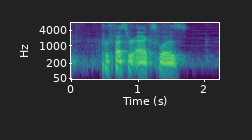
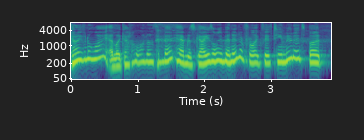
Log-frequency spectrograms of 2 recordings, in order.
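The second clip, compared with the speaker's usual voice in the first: excited; 11 semitones higher, much faster than usual. Retold or imitated. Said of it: "you're like".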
